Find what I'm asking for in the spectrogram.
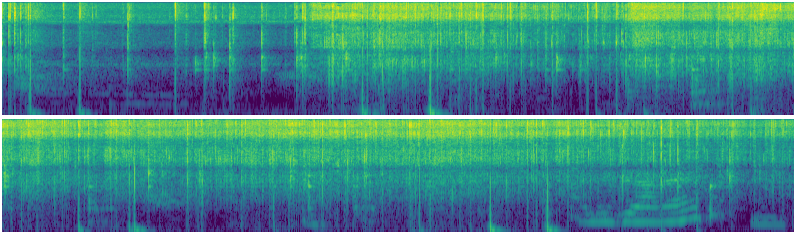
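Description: Hot coconut oil crackles in a pan as tempering for a breadfruit fry, a constant close sizzle punctuated by sharp pops and spits throughout.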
